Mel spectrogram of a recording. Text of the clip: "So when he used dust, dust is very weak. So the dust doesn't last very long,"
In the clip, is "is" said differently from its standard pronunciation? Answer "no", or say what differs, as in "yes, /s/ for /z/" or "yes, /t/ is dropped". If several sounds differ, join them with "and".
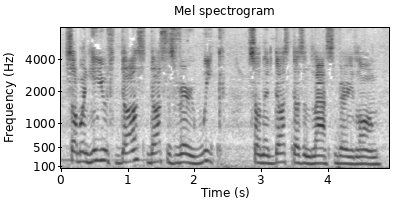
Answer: no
